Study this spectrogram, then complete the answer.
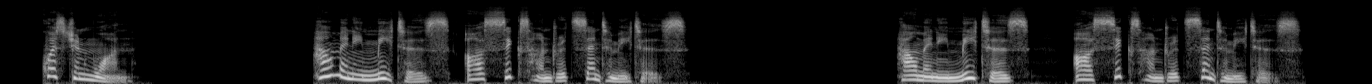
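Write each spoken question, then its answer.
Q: How many meters are 600 centimeters?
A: 6 metres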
